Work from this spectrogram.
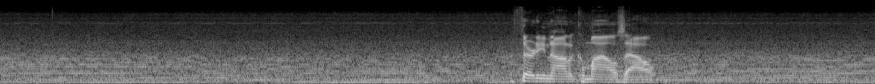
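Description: A simulated airplane engine drones steadily throughout a flight simulator session, with a radio-style voice briefly speaking over the hum partway through.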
